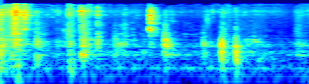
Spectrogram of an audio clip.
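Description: A few light, irregular clicks and taps from a white wire rat cage, wire and fittings knocking as the loose cage top is handled and the rats move about inside.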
